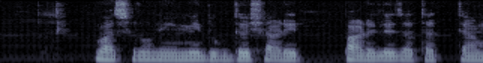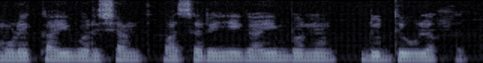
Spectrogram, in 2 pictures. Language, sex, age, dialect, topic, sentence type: Marathi, male, 31-35, Standard Marathi, agriculture, statement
